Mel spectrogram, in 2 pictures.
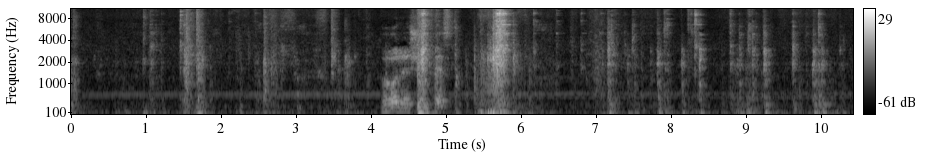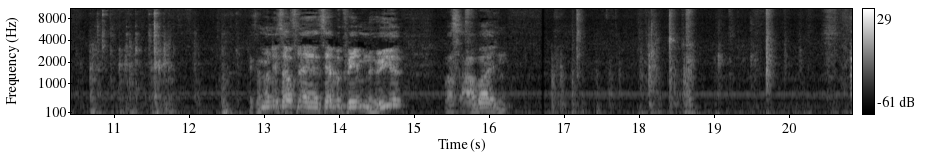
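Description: Wooden and metal parts knock and clatter on a workbench.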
